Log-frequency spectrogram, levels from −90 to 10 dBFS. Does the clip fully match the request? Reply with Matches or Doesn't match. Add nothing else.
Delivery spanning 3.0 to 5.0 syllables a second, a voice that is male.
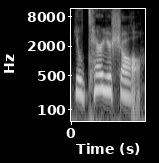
Doesn't match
